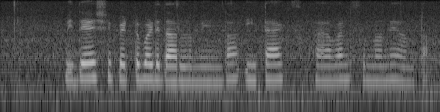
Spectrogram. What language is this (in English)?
Telugu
